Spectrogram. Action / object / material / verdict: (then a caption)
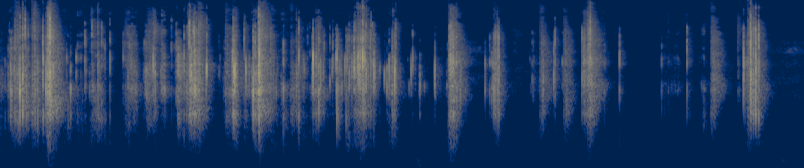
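drop / hard-shelled candy pieces in a plastic bowl / hard candy / none. Fingertips dig into a pink plastic bowl full of small hard-shelled candies, lifting them and letting them fall back in. The result is bright, crisp clattering and rattling in dense bursts separated by short gaps, thinning to sparser clicks toward the end.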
